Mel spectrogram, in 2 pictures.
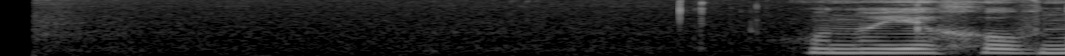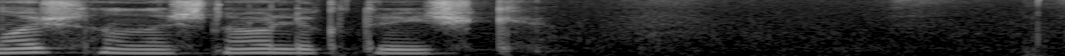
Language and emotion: Russian, neutral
